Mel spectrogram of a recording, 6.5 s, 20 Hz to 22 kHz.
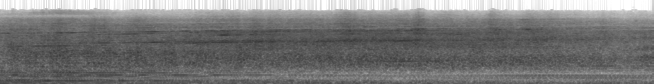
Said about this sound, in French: Nous sommes en 1953, à presque 9000 km des États-Unis. La scène se passe au-dessus des nuages, dans un avion qui relie Tokyo à Osaka pour cette tournée japonaise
